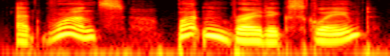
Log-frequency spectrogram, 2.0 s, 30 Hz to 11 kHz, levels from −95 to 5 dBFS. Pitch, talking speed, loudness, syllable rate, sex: 205 Hz, 155 wpm, -18 LUFS, 5.2 syllables/s, female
